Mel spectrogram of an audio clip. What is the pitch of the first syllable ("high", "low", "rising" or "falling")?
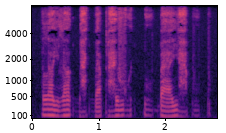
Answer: falling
